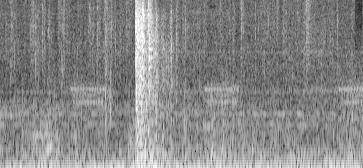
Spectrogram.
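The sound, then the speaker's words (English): A single heavy bang, like something slamming against a shelter entrance as zombies bang at the entrances trying to get in, lands once over a constant low, rumbling background noise, with no voices present. “The vaccinated zombies are banging at every entrance trying to get into our shelter.”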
